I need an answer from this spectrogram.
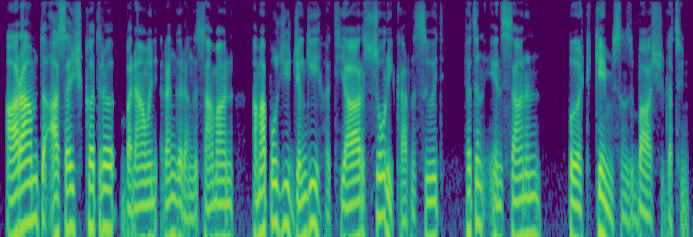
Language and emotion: Kashmiri, neutral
